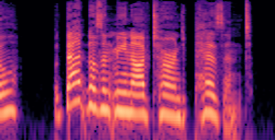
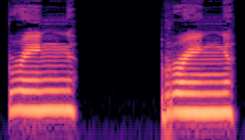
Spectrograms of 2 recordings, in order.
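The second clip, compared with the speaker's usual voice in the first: phone ring; 2 semitones higher than usual. A narrator's reading. Phone ringing wakes her.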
